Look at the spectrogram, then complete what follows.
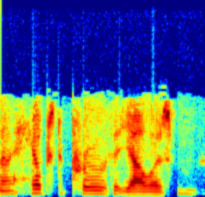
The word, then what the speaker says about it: Yahweh: This is, and it also kind of helps to prove that Yahweh's pronunciation, or the pronunciation of Yahweh's name is Yahweh.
